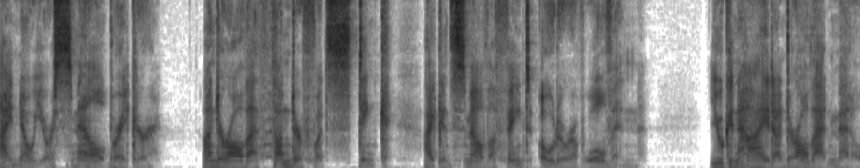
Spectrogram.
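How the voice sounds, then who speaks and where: Putting on a character voice, a man sounds raspy at a medium pitch and a moderate pace. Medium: read story.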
